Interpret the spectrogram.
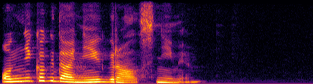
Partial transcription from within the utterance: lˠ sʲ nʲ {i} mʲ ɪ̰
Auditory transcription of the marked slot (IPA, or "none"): i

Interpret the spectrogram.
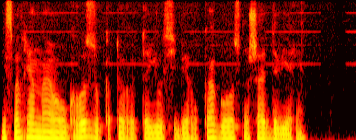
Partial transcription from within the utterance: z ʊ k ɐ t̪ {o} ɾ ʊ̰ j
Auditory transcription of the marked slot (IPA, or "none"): o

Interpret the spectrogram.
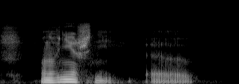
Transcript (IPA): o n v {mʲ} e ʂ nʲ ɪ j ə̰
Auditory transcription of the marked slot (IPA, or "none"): nʲ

